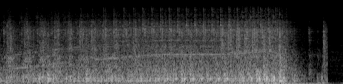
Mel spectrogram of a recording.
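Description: An embroidery machine stitches a round of a large reindeer appliqué in a close, busy, rhythmic whir with a rattling needle pulse, ending with a few clicks as it stops.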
